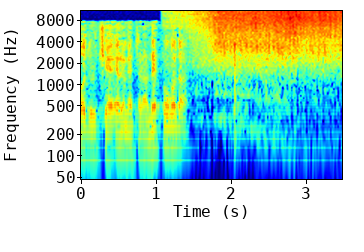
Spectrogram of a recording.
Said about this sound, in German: Dieses Geräusch aus dem Wasserhahn hören die Bewohner des Kosovo derzeit nur stundenweise. Seit Wochen hat es vor allem im Norden des Landes und in der Hauptstadt Pristina nicht mehr geregnet.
